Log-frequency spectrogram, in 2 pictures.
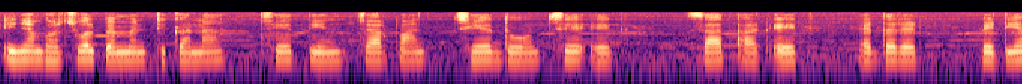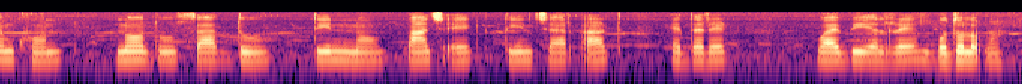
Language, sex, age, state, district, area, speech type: Santali, female, 18-30, Jharkhand, Bokaro, rural, read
